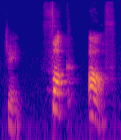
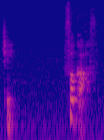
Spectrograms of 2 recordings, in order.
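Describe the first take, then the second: First: Slow, very loud, punched words; exaggerated shout. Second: Hushed, almost whispered dismissal; soft and understated, with a gap after the name; exaggeratedly quiet. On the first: Turning round to Jane who keeps following, exaggerated shout. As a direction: overblown bellow, each word on its own. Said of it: "But I didn't say it like that". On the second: Telling Jane to go away, exaggeratedly quiet. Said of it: "Maybe I didn't also say it like that either".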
